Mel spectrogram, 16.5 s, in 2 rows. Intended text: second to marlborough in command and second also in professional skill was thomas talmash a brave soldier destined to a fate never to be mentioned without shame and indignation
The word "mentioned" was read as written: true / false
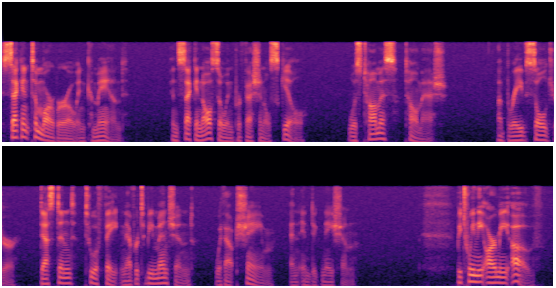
true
